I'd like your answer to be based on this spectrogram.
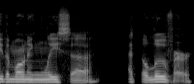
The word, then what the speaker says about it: Louvre: I very recently went to the Louvre. – Right. – Which is how it's properly pronounced.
